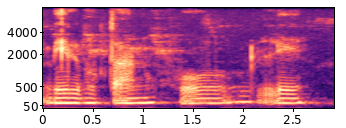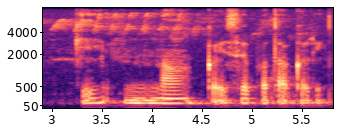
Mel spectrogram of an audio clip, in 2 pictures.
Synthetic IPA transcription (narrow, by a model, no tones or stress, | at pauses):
bʱeːlbʱʊɡt̪anko | le | kinakə̰ɪsepət̪a̰kəɾe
